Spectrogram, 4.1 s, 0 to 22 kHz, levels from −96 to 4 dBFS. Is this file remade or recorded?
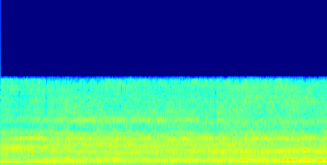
remade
